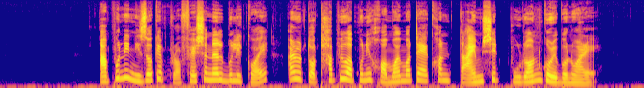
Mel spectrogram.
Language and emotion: Assamese, disgusted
